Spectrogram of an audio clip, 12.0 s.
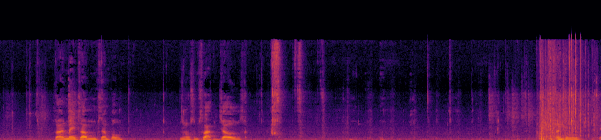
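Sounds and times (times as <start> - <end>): potato chip crunching: 10.7 - 12.0.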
